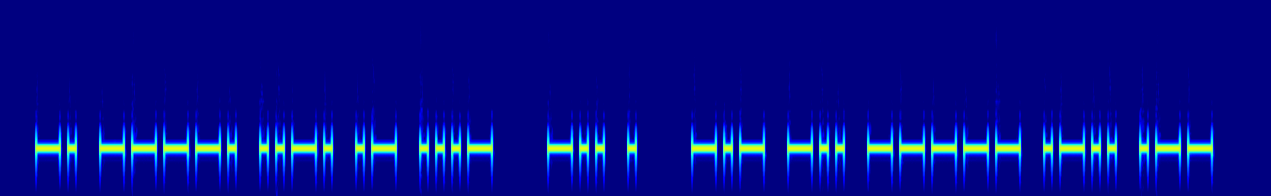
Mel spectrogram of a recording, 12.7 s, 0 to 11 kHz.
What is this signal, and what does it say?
Morse code, heard as a keyed tone, about 15 wpm, 700 Hz. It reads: N9FAV DE KD0LW
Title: USA Callsign DE Callsign - 5 Characters - 15wpm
